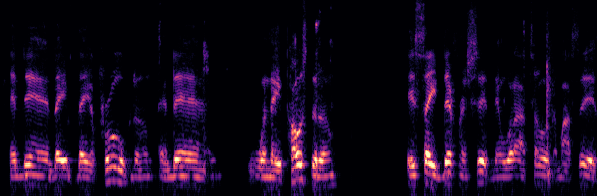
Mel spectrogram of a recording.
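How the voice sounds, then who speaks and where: Chatting loosely as an interview guest, this man from Chicago throws around lots of slang and swearing, saying things twice to drive them home. He has a lowish voice, and the poor audio carries slight background noise.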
